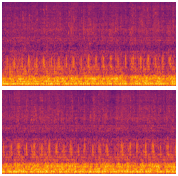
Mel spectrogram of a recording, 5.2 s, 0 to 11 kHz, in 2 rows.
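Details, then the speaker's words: 1940 Chevy Master Sedan 85 idling just after starting from about 2 weeks of sitting: a loud, even idle with a steady, regular firing beat and no knocks, misses or hunting. Normal idle. "There it is. Sitting for 2 weeks, fire it up, not a problem. Not a problem."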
